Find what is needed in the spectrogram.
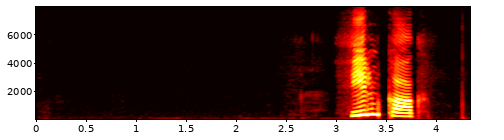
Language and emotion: Russian, neutral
